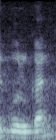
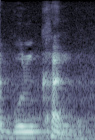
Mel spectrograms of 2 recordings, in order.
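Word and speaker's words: গুলকন্দ: তো গুলকান্দ, এখন আমরা বলি গুলকান্দ, কিন্তু অ্যাকচুয়ালি ওর যে প্রোনাউন্সিয়েশন সেটা গুলকান্দ।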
